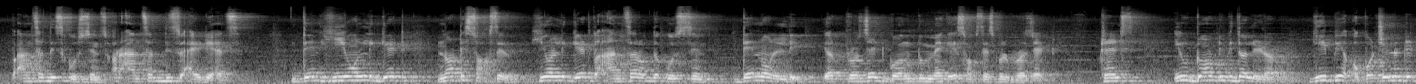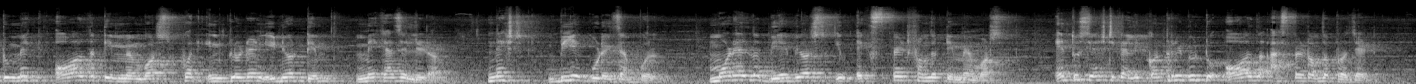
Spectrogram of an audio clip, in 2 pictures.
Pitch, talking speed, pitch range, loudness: 155 Hz, 170 wpm, 135-175 Hz, -11 LUFS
